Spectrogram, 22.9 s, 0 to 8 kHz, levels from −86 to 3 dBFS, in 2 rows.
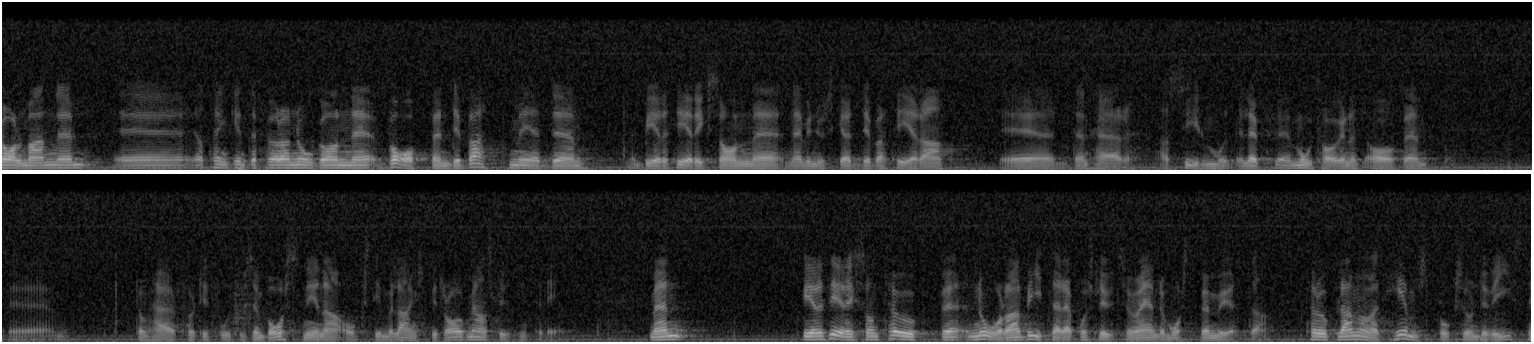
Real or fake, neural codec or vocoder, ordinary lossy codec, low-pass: real; none; none; 7.2 kHz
